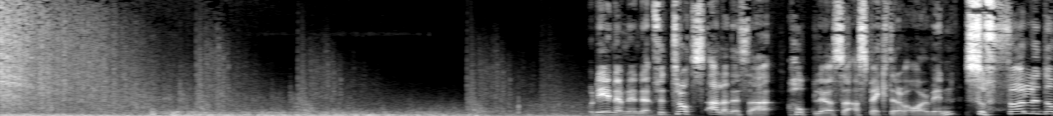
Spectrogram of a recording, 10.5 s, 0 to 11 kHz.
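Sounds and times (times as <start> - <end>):
sharp blasts: 0.0 - 6.9
continuous rumbling explosions with heavy low-end booms: 0.0 - 7.1
speech: 6.0 - 10.5.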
